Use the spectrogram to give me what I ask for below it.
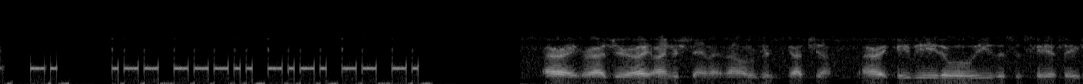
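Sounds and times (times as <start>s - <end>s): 
telephone keypad dialing tones during an amateur radio exchange: 0.3s - 4.2s
speech: 6.0s - 10.8s.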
